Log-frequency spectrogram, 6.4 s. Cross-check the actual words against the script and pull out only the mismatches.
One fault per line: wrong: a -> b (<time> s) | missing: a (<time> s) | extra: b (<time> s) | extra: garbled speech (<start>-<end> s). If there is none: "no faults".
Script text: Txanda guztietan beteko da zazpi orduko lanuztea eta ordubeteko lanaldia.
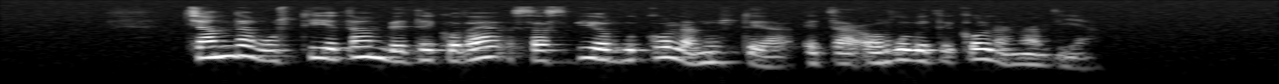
no faults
